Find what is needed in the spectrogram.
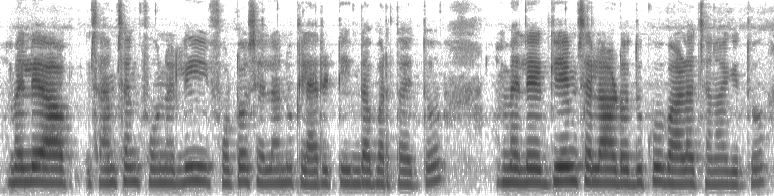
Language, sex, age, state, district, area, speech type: Kannada, female, 18-30, Karnataka, Chitradurga, rural, spontaneous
